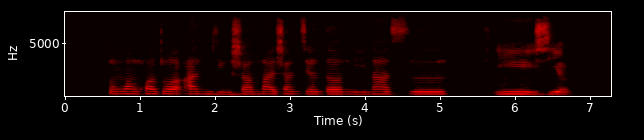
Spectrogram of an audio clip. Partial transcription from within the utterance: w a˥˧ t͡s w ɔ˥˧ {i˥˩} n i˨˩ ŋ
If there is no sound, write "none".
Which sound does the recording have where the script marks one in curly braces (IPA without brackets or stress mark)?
a˥˩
